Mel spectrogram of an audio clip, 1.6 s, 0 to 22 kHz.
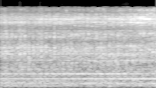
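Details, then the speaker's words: Citation Ultra cockpit preflight rotary test, stick shaker position: AOA gauge cycled to 1.0, steady fixed-tone buzzing rattle of yoke stick shaker over cockpit hiss; stall warning shaker works normally. "But when we move it to the stick shaker position here, what we're going to do is see the angle of attack gauge will cycle, and we will also see and hear the stick shaker on the yoke reacting. Cycled all the way up to a 1.0 AOA, and we can see the yoke is shaking."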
